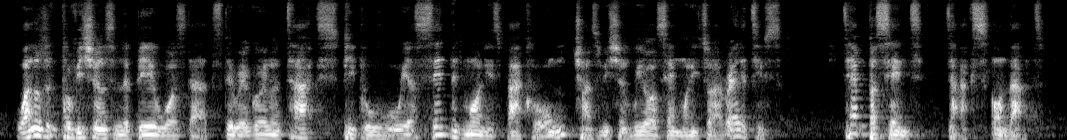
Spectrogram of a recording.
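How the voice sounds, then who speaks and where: This man speaks at a moderate pace with a very deep, low pitch and lively intonation. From Sierra Leone. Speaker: faith-based advocacy leader. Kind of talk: panel discussion. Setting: conference panel.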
